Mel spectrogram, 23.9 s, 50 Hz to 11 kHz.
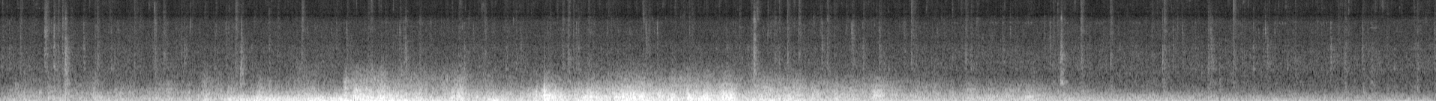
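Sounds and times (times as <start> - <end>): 
rumbling rain: 0.0 - 23.9.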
